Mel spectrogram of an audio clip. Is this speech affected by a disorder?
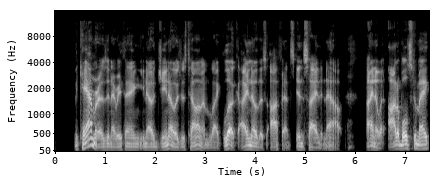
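No.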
